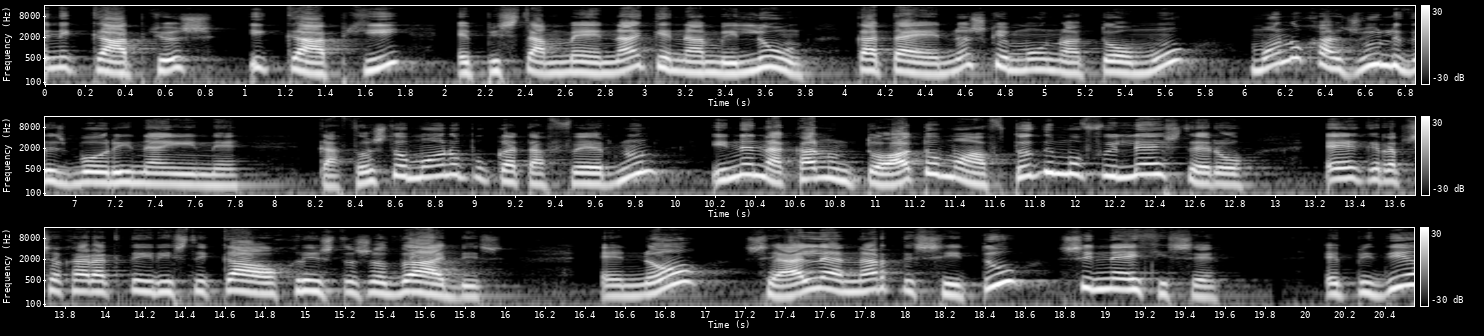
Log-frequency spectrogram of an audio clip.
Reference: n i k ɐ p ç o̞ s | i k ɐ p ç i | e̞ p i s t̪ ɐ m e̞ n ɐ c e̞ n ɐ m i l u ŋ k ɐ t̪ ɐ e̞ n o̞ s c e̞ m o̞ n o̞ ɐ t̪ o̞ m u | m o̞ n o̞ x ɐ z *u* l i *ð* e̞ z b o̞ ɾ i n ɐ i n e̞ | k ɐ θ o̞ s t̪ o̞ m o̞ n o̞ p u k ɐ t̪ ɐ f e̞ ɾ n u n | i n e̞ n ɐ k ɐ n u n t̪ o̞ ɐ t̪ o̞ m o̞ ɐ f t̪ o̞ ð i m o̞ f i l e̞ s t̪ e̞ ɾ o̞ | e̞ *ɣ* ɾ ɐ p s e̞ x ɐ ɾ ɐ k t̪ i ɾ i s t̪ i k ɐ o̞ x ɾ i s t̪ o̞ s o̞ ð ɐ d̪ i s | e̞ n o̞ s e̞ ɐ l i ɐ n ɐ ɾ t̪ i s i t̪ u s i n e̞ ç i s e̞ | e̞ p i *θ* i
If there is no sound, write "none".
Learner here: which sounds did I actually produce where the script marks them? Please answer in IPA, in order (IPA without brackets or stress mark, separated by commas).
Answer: u, ð, ɣ, ð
